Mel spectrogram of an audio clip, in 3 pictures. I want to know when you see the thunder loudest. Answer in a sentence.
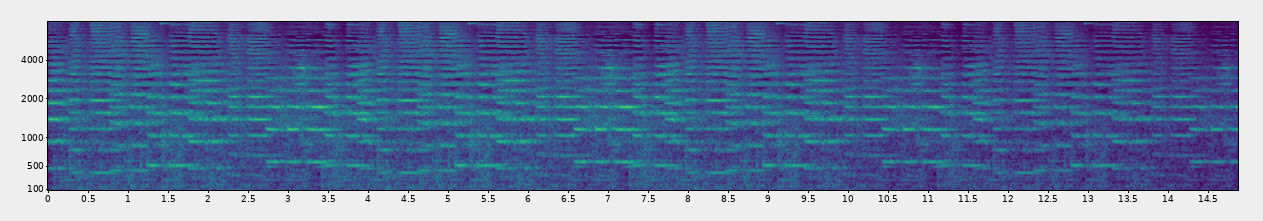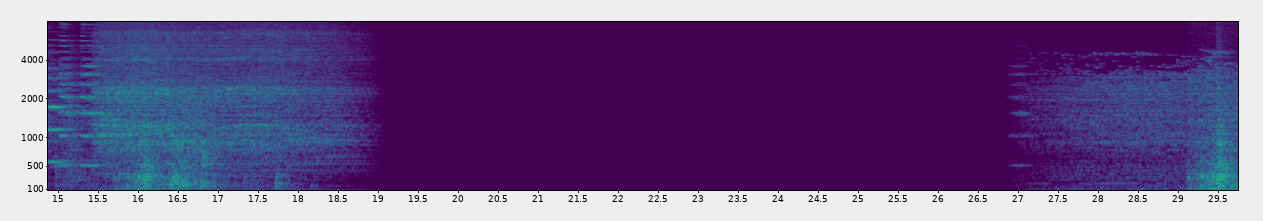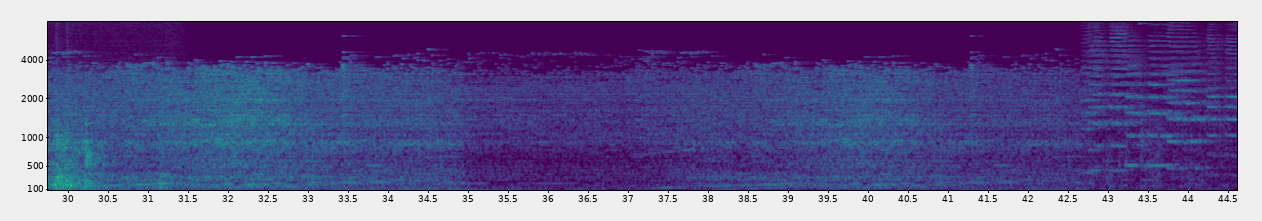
The volume of the thunder peaks at 30 seconds.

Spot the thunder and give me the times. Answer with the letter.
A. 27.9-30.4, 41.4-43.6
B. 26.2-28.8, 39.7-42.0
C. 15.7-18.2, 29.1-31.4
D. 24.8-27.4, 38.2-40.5
C.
